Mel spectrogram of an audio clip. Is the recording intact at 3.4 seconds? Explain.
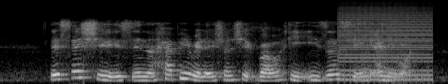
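No. From 3.38 s to 4.33 s, GSM phone buzz sits over the speech at about 6 dB below it. A nearby 2G handset, here moving data, transmits in pulses about 217 times a second, and the audio circuitry rectifies them into a harsh, rasping 217 Hz buzz with dense harmonics. Unlike mains hum, which is a smooth 50 or 60 Hz drone, this buzz is gritty and pulsed, and it stutters on and off rather than holding steady.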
